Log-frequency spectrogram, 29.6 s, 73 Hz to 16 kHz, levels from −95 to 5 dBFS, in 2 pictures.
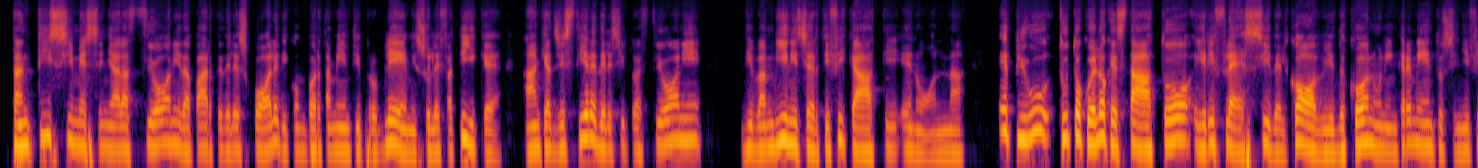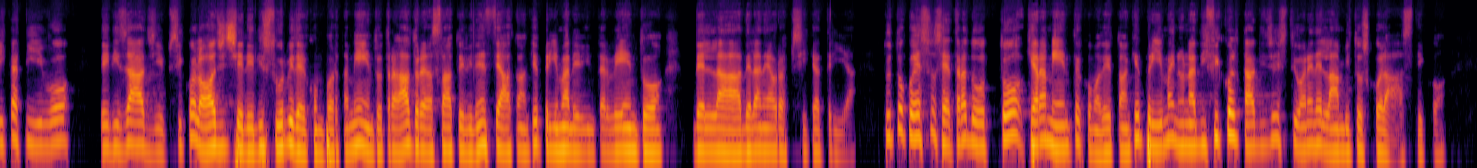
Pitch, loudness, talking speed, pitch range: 145 Hz, -24 LUFS, 150 wpm, 130-165 Hz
